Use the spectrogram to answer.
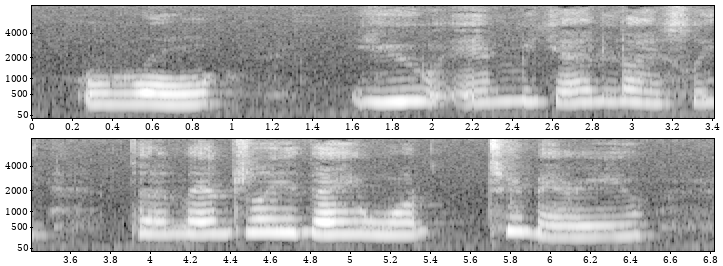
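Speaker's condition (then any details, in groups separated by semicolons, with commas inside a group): Cerebral palsy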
